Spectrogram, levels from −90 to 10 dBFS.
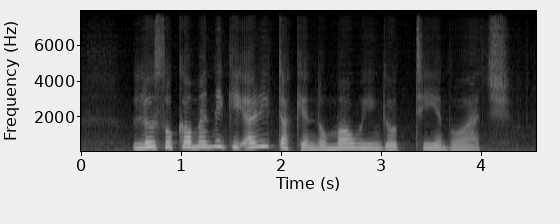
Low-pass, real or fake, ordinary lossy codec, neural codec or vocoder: none; fake; none; codec, 16 kHz, 0.2 kbps, FocalCodec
